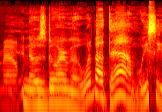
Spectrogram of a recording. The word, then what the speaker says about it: Nozdormu: And then they're going to be like, yeah, but what about Alexaza and Nozordumu? Oh, I said his name wrong. Nozdormu.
